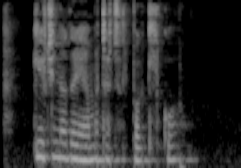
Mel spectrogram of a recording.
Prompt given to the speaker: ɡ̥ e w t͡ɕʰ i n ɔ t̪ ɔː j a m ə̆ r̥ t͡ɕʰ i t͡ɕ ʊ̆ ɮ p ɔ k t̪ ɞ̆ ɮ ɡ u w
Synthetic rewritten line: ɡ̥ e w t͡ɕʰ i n ɔ t̪ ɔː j a m ə̆ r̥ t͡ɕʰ a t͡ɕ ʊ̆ ɮ p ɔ k t̪ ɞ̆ ɮ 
